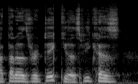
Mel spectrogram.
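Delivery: ordinary talk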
